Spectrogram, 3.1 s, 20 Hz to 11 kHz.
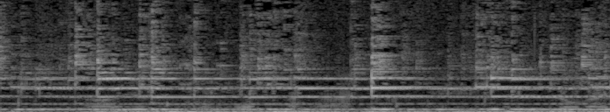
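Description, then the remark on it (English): Several cowbells on a herd of grazing cows in the Alps, at about 2,500 metres, clank and ring together in an irregular, overlapping, steady jangle, with a low outdoor rumble underneath and no voices. “If a stranger comes into the herd, then the cows will immediately know, because the bell will be different.”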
